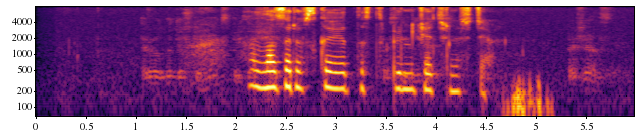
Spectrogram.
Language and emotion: Russian, neutral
